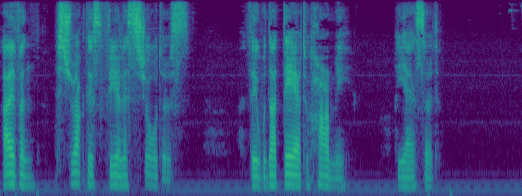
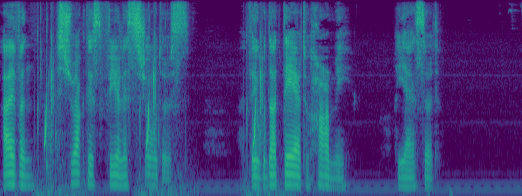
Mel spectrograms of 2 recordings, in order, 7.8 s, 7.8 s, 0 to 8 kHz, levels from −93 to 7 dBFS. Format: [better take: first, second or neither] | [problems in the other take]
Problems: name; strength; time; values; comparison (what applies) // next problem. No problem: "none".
first | background sound (Raindrop); 10 dB below the speech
